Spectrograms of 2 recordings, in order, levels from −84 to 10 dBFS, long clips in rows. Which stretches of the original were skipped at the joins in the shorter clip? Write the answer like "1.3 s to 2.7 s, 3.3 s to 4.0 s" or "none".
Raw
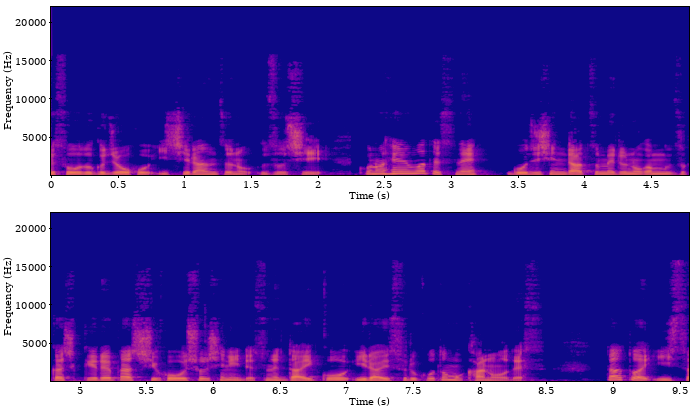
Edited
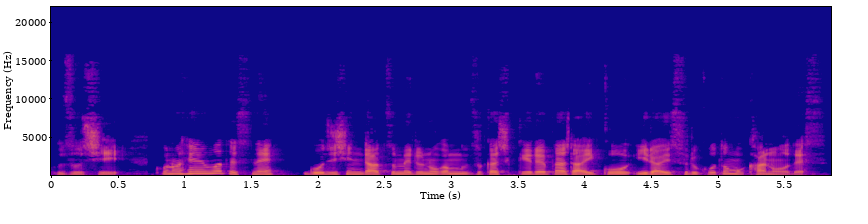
5.4 s to 6.6 s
